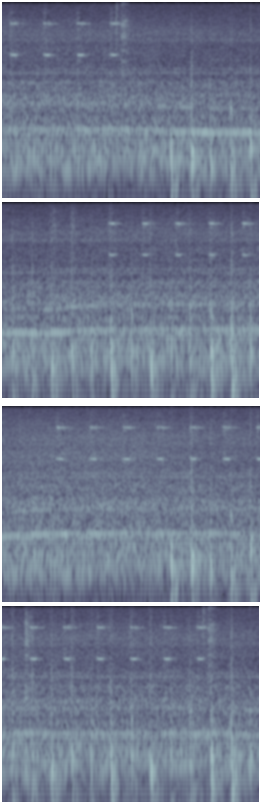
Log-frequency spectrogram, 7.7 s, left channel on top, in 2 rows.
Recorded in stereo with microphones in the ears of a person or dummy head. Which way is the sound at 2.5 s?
10° right (ahead or behind).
